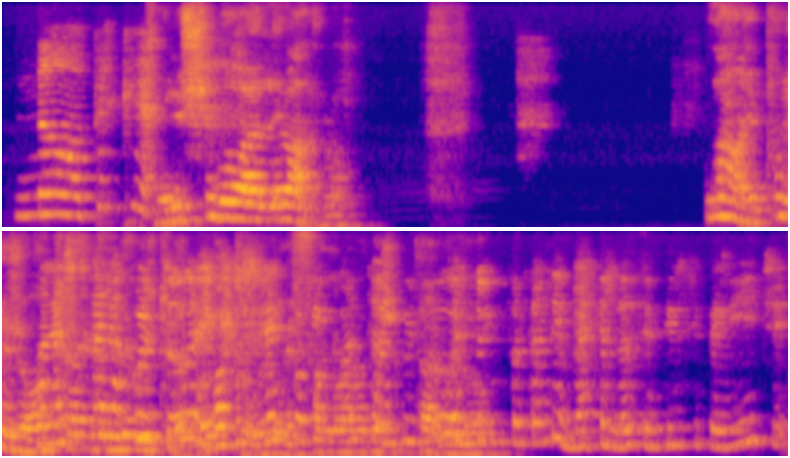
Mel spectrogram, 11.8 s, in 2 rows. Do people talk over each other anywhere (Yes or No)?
Yes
